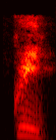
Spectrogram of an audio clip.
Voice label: "kwi", mina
